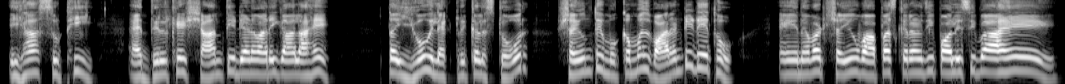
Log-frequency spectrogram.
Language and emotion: Sindhi, happy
